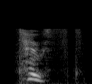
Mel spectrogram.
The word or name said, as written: toast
